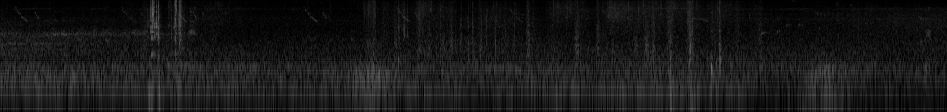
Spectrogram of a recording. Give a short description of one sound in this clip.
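Footsteps crunch on dry gravel.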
